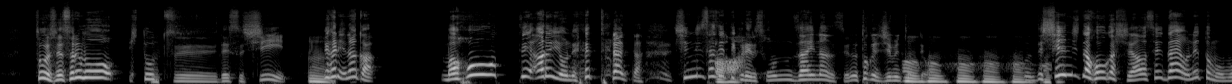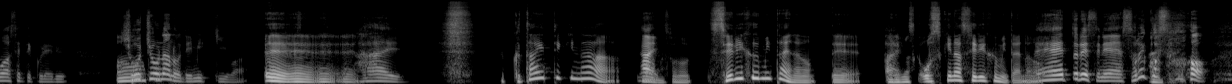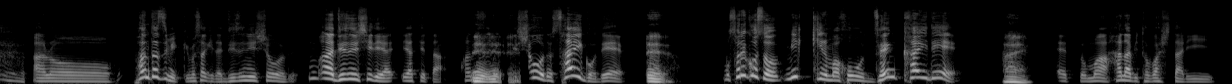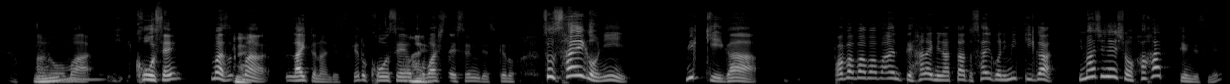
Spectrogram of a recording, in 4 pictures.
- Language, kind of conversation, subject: Japanese, podcast, 好きなキャラクターの魅力を教えてくれますか？
- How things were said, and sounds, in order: laughing while speaking: "あるよねって、なんか"; other noise; other background noise; laughing while speaking: "それこそ"; tapping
